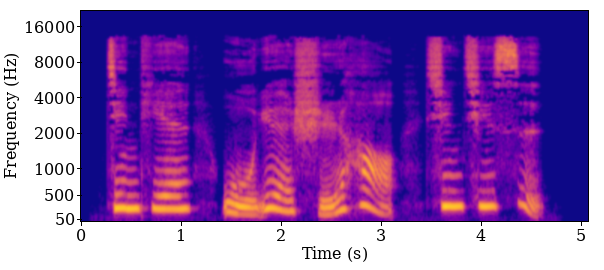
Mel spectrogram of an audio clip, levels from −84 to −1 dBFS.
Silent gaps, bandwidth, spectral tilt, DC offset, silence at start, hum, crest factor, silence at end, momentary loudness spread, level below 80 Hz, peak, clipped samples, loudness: none; 13.5 kHz; -4 dB/octave; under 0.1%; 0.25 s; none; 12 dB; 0.5 s; 11 LU; -66 dBFS; -6 dBFS; under 0.1%; -19 LUFS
